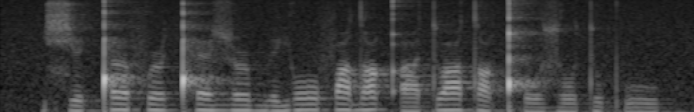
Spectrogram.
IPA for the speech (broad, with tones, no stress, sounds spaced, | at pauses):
ɕ e˨ ǃ ɜ˦ f ə˞˦ ǃʰ ɛ˦ ɮ ə˞˦ b e˨ j oː˦ f ɜ˦ dˤ ɛ˦ qʼ ɜ˨ t uː˦ tˤ o˦˨ ǃʰ o˨ z o˨ t u˨ pʼ uː˨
